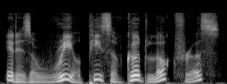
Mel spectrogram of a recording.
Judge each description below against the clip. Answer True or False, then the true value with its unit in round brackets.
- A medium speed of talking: False (265 wpm)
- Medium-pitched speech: True (145 Hz)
